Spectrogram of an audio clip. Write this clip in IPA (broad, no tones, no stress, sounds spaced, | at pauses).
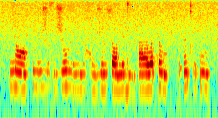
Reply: n ɔ̃ | ð o̤ ʒ ə̤ s i̤ ʒ o ɣ ə̤ ð i̤ ħ o̤ ʒ u ɭ s ɔ n ɵ d j i̤ | ʕ o ħ u | ʔ ə̃ kʰ o̤ ʔ u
